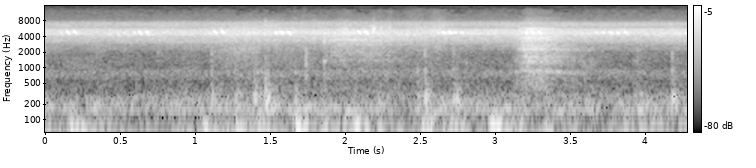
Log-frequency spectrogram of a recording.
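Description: Crickets chirping steadily in a high, evenly pulsing trill, with scattered soft knocks and a brief rustle about three seconds in as an ear of corn is picked up and handled.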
